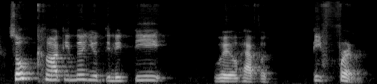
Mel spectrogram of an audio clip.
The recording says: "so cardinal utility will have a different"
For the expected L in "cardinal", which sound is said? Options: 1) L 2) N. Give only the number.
2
